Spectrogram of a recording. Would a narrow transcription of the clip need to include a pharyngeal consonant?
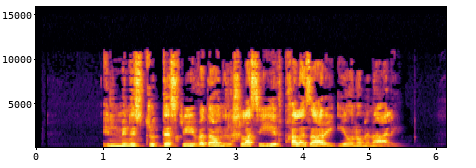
yes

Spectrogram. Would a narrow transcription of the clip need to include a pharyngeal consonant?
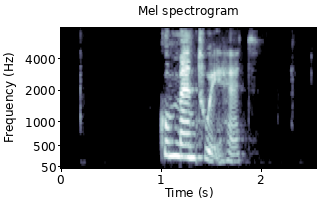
yes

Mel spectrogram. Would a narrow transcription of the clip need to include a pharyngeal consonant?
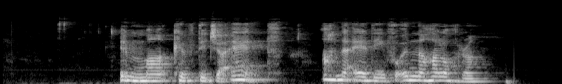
yes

